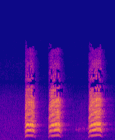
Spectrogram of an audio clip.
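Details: Female Australian magpie, loud and strident, scolding a cat from a balcony rail: three harsh, nasal, downward-bending squawks spaced about half a second apart.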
